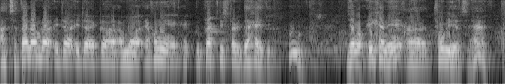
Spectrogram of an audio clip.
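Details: Adult speaker (speech therapist); typical speech.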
